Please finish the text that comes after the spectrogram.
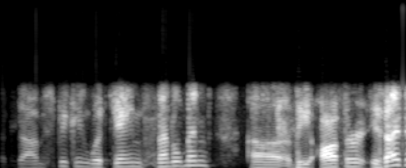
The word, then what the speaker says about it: Fendelman: but um speaking with Jane fendelman uh the author is that did I pronounce that correctly yeah absolutely okay very good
